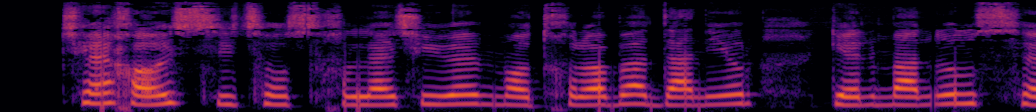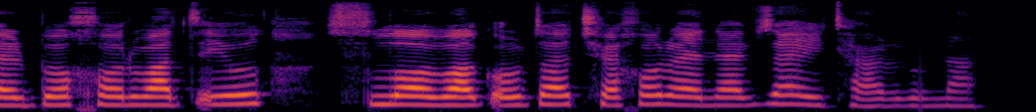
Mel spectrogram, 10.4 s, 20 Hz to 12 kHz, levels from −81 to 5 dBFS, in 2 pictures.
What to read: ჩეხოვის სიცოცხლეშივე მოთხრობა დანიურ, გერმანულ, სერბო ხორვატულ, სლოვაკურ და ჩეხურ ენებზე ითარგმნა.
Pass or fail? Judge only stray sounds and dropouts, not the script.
pass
